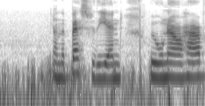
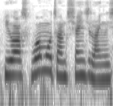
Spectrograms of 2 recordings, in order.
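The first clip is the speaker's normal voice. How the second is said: ordinary delivery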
